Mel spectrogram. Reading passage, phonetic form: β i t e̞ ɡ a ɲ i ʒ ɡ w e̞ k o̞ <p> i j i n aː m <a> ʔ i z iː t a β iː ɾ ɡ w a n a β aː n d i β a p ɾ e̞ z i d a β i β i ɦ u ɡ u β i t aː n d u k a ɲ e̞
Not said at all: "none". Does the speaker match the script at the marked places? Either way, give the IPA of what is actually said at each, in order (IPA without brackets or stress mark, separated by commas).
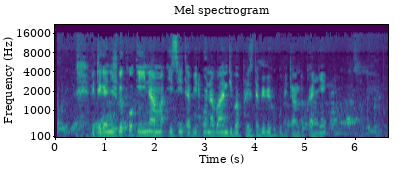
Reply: ʔ, a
